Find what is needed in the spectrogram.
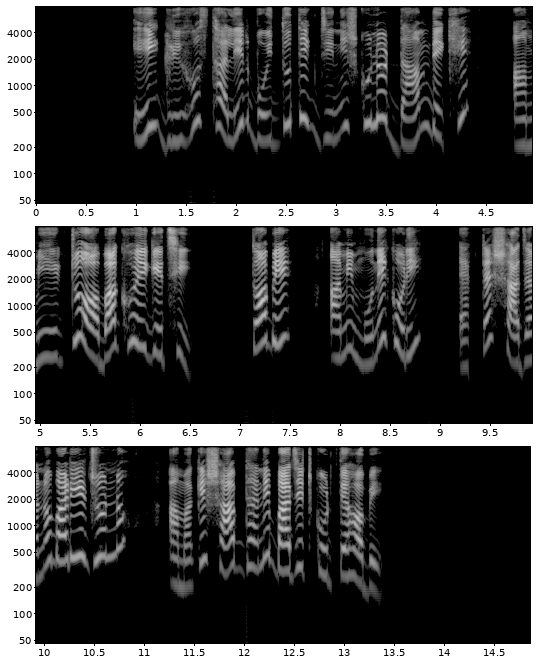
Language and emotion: Bengali, surprised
